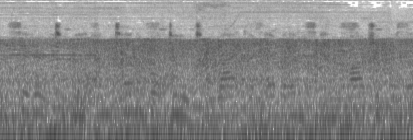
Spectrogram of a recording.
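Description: A dense, steady wash of several recordings playing over one another, music and voices blurred into a noisy drone with a muffled top, with many short pitch slides and brief flashes of hiss at irregular intervals, about two a second.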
